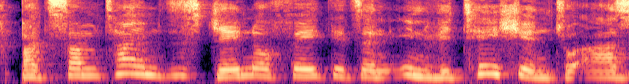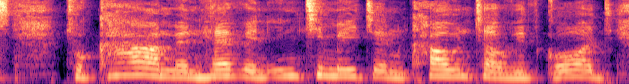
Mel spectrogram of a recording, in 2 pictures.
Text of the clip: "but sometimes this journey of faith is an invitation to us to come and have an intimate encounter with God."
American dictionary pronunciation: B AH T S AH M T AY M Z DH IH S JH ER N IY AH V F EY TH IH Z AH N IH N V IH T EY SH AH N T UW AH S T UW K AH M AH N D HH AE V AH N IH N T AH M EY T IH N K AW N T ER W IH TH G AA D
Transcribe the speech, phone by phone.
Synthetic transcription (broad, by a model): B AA T S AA M T AY M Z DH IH S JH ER N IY F EY TH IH S AH N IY N V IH T EY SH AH N T UW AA S T UW K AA M AH N D HH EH V AH N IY N T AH M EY T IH N K AW N T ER W IH TH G AA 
